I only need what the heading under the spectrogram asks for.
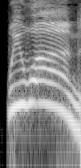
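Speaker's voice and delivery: high, loud victory cry; acted-out shout of triumph; exultant. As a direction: cheer the win out loud. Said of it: "just exultantly like".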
